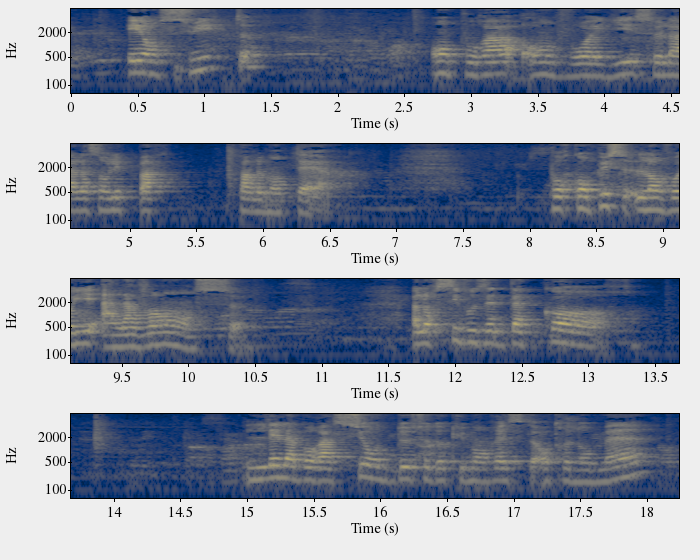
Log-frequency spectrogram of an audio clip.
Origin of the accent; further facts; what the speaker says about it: Coimbra, Coimbra District, Portugal; Moi, je ne suis pas de Lisbonne, je viens de Coimbra.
